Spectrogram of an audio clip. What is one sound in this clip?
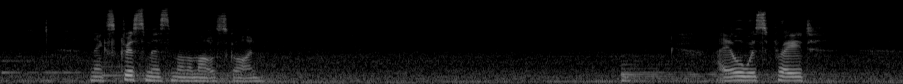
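Another woman answers in a low voice close by.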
